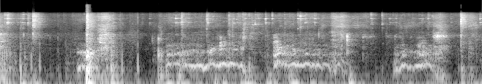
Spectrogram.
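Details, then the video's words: Stanley, a pet dog, growls in a playful attempt to sound tough: a low, rough, voiced rumble that rises and falls in a few sustained pulses, with faint rustling and handling noise around it. "Stanley trying to be grrr-style manly"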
